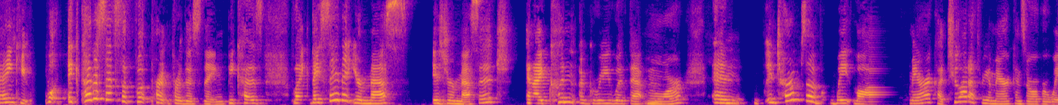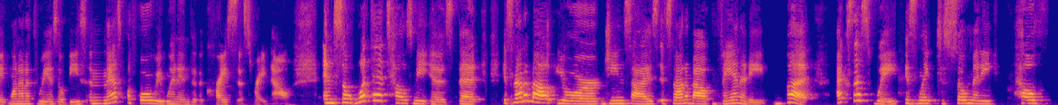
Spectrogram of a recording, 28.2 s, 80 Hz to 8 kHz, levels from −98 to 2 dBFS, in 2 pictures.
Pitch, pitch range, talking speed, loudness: 230 Hz, 195-280 Hz, 185 wpm, -24 LUFS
